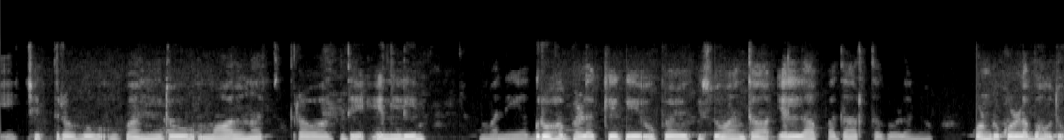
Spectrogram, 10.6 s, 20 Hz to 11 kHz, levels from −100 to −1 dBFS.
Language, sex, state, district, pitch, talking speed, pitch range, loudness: Kannada, female, Karnataka, Gulbarga, 200 Hz, 75 wpm, 190-210 Hz, -24 LUFS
